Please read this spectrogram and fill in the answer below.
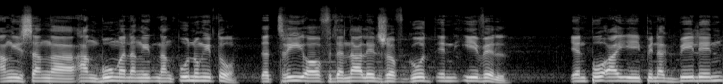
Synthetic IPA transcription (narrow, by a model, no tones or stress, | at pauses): ʔɐŋʔɪsaŋaʔɐŋbuːŋɐnɐnɐŋpuːnoŋɪt̪o̞ | d̪ɐt̪ɹiofd̪ɐnalɛd͡ʒofɡʊd̪ɛ̃niːvɛl | jɐnpoʔɐjɪpɪnɐɡ̚biːlɪn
